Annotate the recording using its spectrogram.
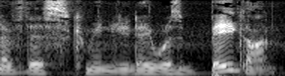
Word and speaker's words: Bagon: Uh, the correct pronunciation is Bagon, according to the Pokemon community.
